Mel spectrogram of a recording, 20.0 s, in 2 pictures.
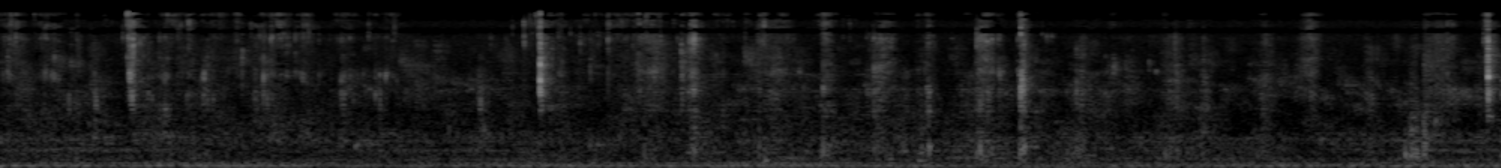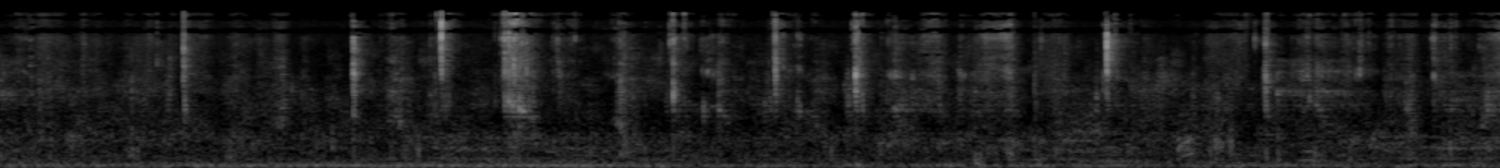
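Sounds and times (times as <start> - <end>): low steady hum: 0.0 - 20.0
person chewing and biting food: 0.0 - 20.0.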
